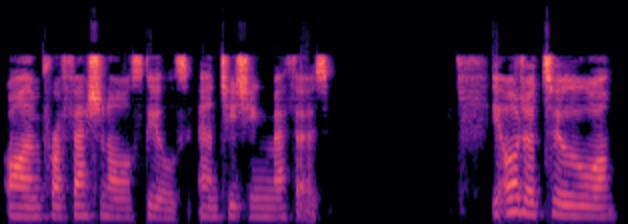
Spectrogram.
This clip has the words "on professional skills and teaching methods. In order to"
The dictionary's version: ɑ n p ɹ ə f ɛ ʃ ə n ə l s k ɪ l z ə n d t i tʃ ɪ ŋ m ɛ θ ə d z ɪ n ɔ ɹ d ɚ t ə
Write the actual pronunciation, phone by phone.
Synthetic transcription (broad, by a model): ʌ n p ɹ ə f ɛ ʃ ə n ə l s k ɪ l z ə n t i tʃ ɪ ŋ m ɛ θ ə d z ɪ n ɔ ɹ d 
